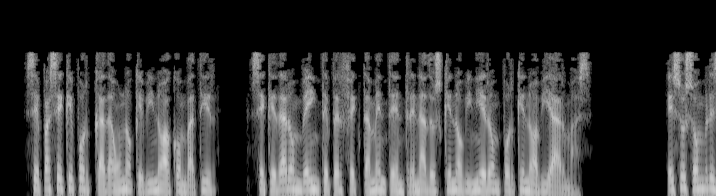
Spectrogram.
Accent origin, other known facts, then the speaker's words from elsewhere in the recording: Cuba; porque siento vergüenza, como cubano, que unos hombres sin entrañas, con sus crímenes incalificables, hayan deshonrado nuestra patria ante el mundo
